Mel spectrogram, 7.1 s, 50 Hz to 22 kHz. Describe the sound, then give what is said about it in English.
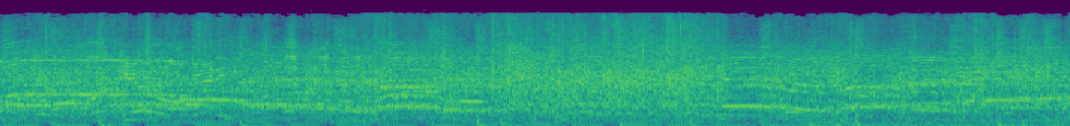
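A large crowd at the 2005 NFL Draft cheers and claps steadily throughout as the Green Bay Packers select quarterback Aaron Rodgers of California with the 24th pick, a dense, loud roar of applause and shouting with voices blended into the wash of noise. “Oh, he won a lot of people in this crowd. They've been rooting for him all day.”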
